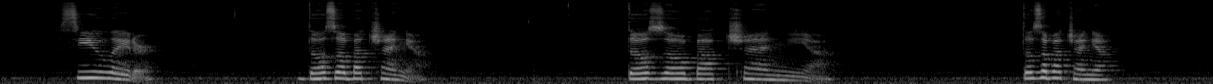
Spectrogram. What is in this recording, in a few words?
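Polish see you later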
